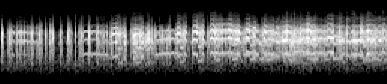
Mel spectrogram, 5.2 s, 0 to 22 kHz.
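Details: Common terns calling together at a small breeding colony with chicks on a concrete block near a mole, 1.5 km from the sea, Liepāja, Latvia, June 2024, Nikon Coolpix P1000; dense overlapping harsh, squawking, grating calls without pause.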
